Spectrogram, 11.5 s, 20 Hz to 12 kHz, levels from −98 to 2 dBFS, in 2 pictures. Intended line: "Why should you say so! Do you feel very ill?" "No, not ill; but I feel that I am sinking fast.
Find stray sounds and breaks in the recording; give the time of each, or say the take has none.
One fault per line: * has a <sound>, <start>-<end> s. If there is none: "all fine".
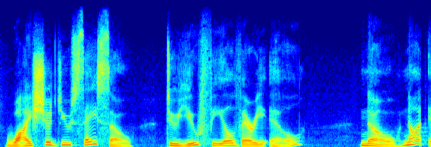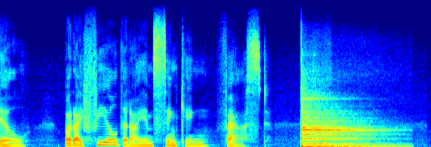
* has a thud, 9.7-11.3 s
